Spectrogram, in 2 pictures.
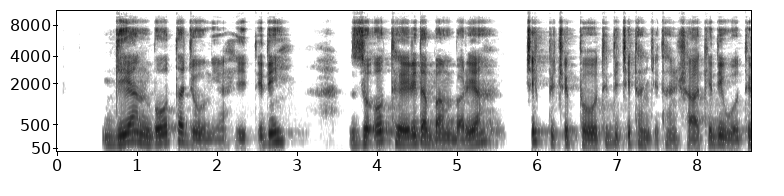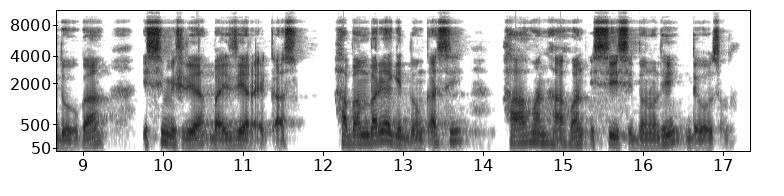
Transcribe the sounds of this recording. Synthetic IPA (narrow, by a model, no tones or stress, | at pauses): ɡɪjɐnbo̞ːt̪ːɐd͡ʒuːnɪjahiːt̪ʼːɪd̪ɪ | zɔʔɔt̪ʰeːɾɪd̪ɐbɐmbɐɾɪjɐ | t͡ʃʼɪpːɪt͡ʃʼɪpːɛwɔt̪ːɪd̪ɪt͡ʃʼɪt̪ɐnt͡ʃʼɪt̪ɐnʃaːkːɪd̪ɪwɔt̪ːɪd̪oːɡaːʔɪsːɪmɪʃɪɾɪjɐbɐjzɪjɐɾɐ̰ʔɛ̰kʼːa̰ːsɔ̥ | hɐbɐmbɐɾɪjɐɡɪd̪ːɔnkʼɐsːɪ | haːhʊwɐnɦaːɦʊwɐnɪsːɪːsːɪd̪ɔnɔlɪd̪ɛʔo̞ːsɔ̰nɐ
